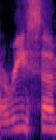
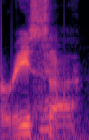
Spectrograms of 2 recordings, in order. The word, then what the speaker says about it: Orisa: And I became like a D.Va main and a Orisa main, and like I was a tank main. Not Risa. What? Not Risa. Orisa?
